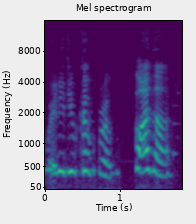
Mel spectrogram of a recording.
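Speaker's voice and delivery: startled yelp, jumping high; shocked cry at a sudden appearance; startled shout. Real, not acted. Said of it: "You scared Paimon half to death!".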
